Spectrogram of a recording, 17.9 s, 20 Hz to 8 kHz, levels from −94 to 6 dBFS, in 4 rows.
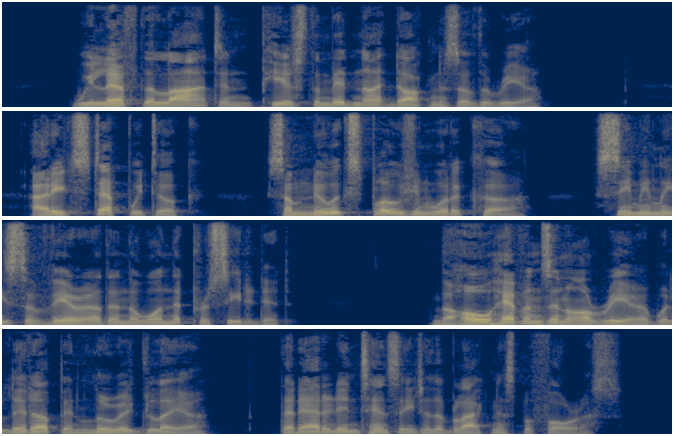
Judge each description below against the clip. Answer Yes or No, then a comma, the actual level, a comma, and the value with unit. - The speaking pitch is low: Yes, low, 120 Hz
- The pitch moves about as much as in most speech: No, wide, 6.4 semitones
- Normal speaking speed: Yes, average, 170 wpm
